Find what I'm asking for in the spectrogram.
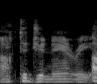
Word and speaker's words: octogenarian: What's how do you say that word again? Octa. – Octogenarian. Octogenarian. – Oh um, unfortunately, octogenaric. – No.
